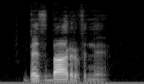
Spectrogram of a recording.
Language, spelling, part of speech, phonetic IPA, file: Polish, bezbarwny, adjective, [bɛzˈbarvnɨ], Pl-bezbarwny.ogg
